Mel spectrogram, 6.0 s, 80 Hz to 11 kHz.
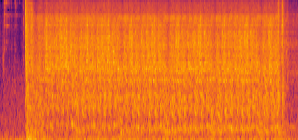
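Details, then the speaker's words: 1986 Chevy G20 van, sitting for 5 years, first start attempt: steady, even cranking for about five seconds with no firing. There is power at the wire but no spark at the plug. "Okay, we are not getting spark there."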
